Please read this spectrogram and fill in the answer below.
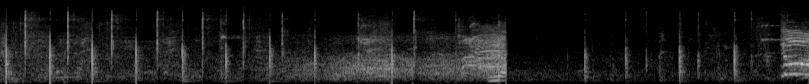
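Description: Table tennis rally: the celluloid ball ticking quickly off rackets and table, about four to five hits a second. Then the crowd cheers and shouts, rising until it cuts off suddenly about five seconds in, leaving a few faint ball taps.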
